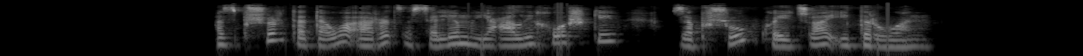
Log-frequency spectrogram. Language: Abaza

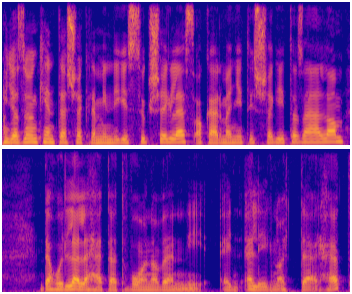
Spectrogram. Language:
Hungarian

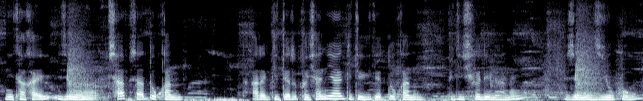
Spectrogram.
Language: Bodo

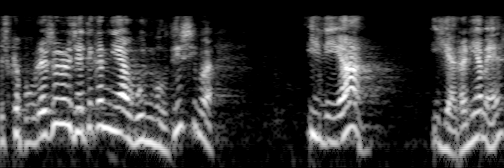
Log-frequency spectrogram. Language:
Catalan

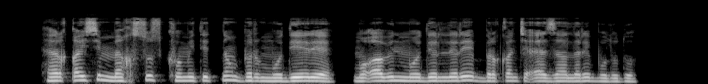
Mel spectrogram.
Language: Uyghur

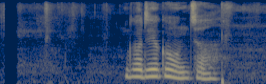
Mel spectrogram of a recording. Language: Nepali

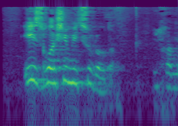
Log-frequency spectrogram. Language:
Georgian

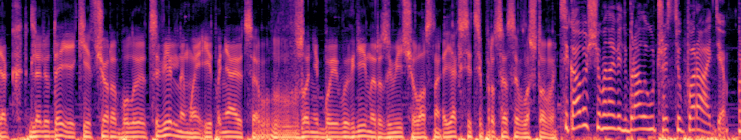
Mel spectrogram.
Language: Ukrainian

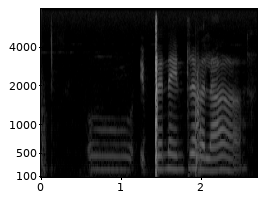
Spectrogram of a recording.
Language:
Tamil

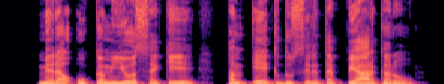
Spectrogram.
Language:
Haryanvi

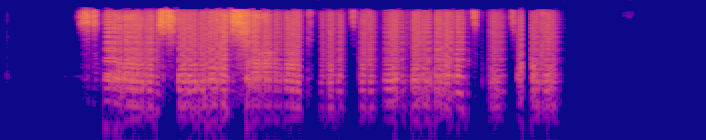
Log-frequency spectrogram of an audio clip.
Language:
Chinese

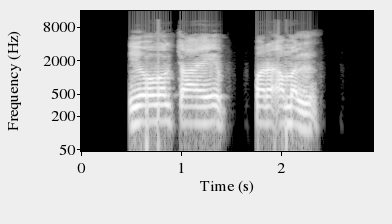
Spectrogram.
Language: Sindhi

